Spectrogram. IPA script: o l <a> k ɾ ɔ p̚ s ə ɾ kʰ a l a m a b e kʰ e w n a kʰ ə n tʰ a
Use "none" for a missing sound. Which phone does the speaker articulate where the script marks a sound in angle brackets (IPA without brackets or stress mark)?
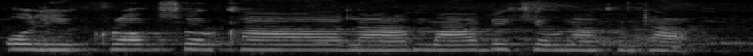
i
